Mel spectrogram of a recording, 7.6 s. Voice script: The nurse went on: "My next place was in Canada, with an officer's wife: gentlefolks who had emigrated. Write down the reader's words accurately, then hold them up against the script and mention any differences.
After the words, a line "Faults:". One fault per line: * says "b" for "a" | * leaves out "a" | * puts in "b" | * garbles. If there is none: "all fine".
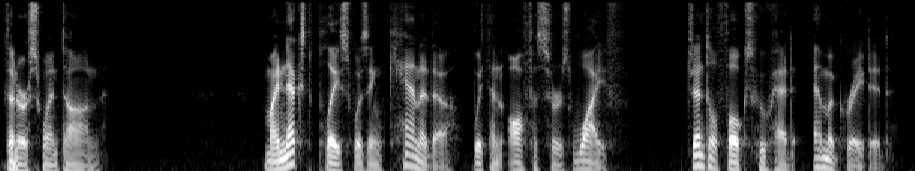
The nurse went on: "My next place was in Canada, with an officer's wife: gentlefolks who had emigrated.
Faults:
all fine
